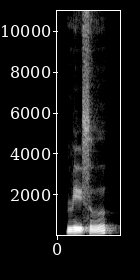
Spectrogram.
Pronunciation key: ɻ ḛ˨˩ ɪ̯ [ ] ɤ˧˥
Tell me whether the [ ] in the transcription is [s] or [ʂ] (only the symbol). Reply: s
